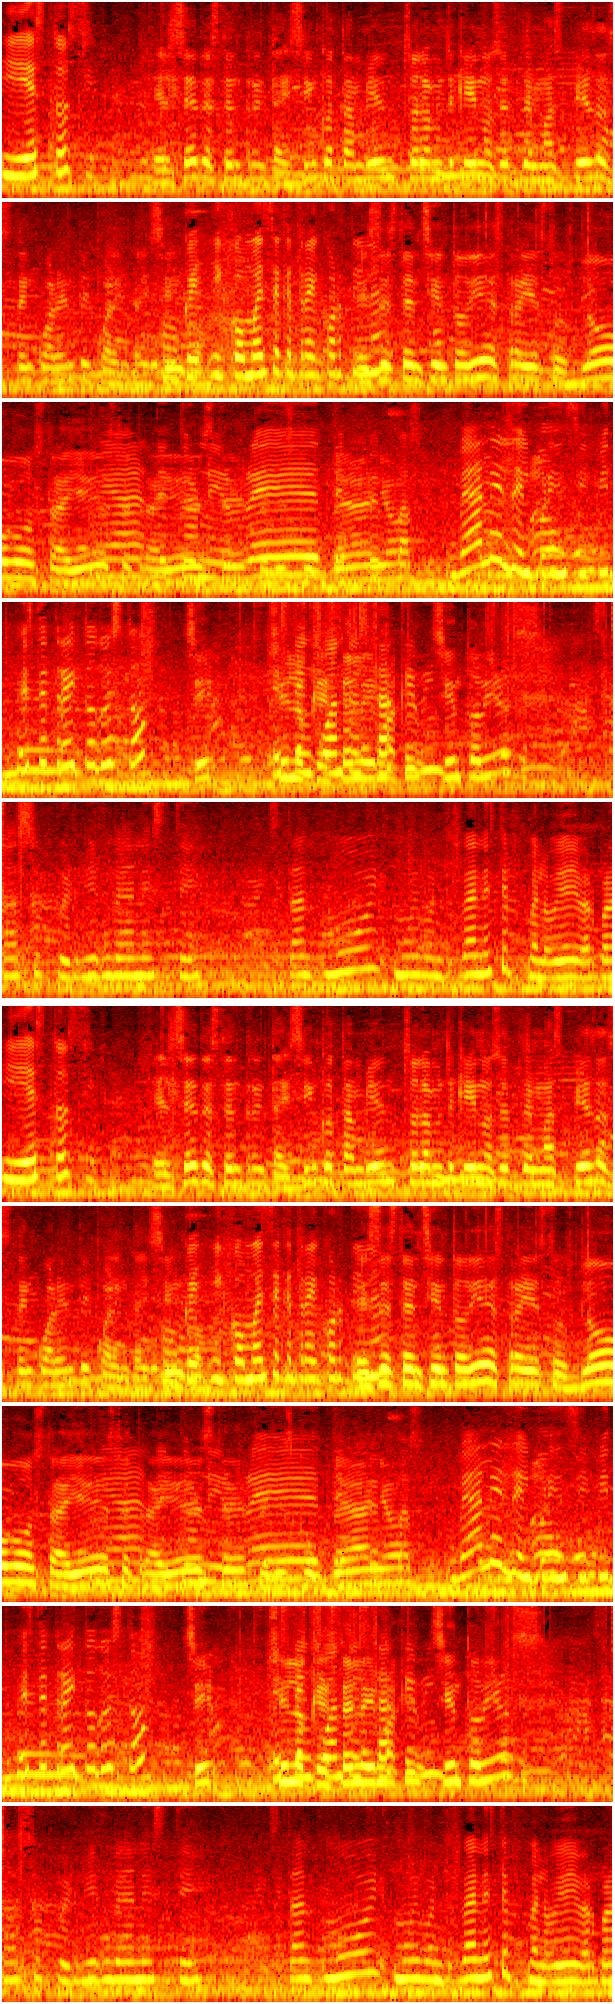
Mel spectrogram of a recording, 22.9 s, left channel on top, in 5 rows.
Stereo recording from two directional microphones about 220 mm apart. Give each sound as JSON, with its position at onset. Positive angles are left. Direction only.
{"t": 0.0, "sound": "a woman's voice", "side_deg": 5}
{"t": 1.1, "sound": "speech", "side_deg": -45}
{"t": 5.8, "sound": "a woman's voice", "side_deg": 5}
{"t": 7.4, "sound": "speech", "side_deg": -40}
{"t": 9.9, "sound": "speech", "side_deg": 10}
{"t": 11.7, "sound": "speech", "side_deg": -45}
{"t": 12.5, "sound": "a woman's voice", "side_deg": 10}
{"t": 15.2, "sound": "speech", "side_deg": -40}
{"t": 16.5, "sound": "a woman's voice", "side_deg": 0}
{"t": 17.0, "sound": "speech", "side_deg": -40}
{"t": 19.1, "sound": "a woman's voice", "side_deg": 0}
{"t": 21.7, "sound": "a woman's voice", "side_deg": -5}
